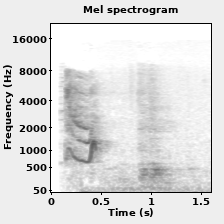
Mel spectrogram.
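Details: A pet Indian ringneck parrot, a talking bird, says one quick, nasal, speech-like word that bends down and then up, followed by faint room noise.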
